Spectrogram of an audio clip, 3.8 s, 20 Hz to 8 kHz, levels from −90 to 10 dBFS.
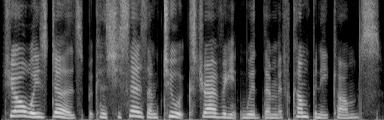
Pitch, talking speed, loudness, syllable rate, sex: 235 Hz, 220 wpm, -18 LUFS, 6.2 syllables/s, female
